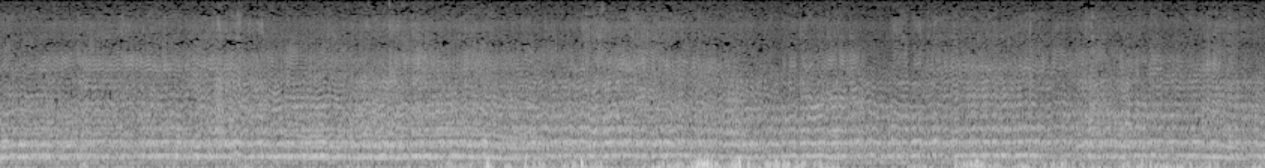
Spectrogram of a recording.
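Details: Continuous low buzzing of bees, a dense, unbroken hum with slight swells in loudness and a few soft thumps.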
